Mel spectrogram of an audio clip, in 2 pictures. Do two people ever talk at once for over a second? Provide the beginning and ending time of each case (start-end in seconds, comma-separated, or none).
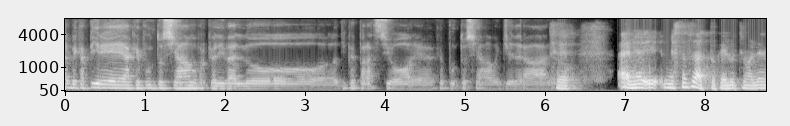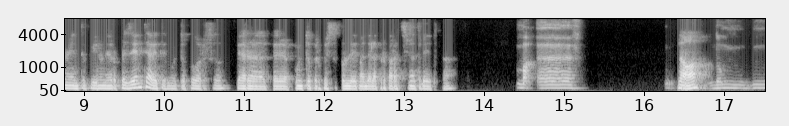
none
